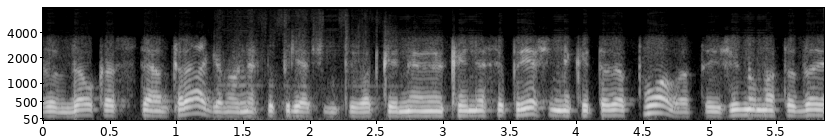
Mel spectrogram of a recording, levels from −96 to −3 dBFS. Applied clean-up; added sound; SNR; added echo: neural separator model SepFormer DNS4.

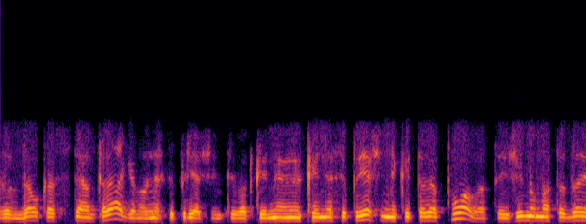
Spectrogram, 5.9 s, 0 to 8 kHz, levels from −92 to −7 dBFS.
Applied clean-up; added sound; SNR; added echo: neural mask model Resemble Enhance denoiser.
